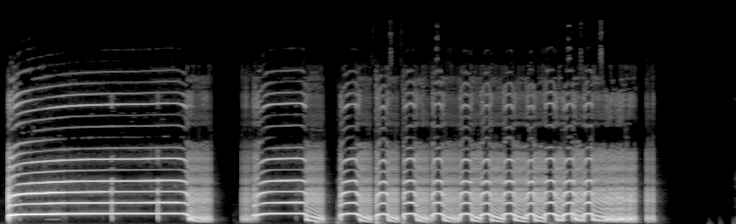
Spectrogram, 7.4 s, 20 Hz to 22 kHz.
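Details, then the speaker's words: Aging NOAA weather radio, model 74109, on alert test: a clean high alert tone cuts out, then returns as choppy, warbling bursts dipping in pitch; distorted alert, faulty with age. "Now, the alert test on this one is kind of messed up since it's getting old."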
